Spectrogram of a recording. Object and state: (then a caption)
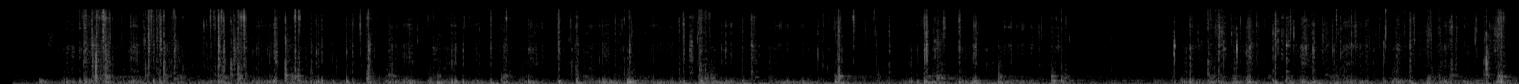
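Bar of soap being carved. A metal utility blade scrapes and carves a solid, palm-sized pink bar of soap held in the hand, shaving off curls and flakes. Dense, crisp scraping and crackling strokes run steadily throughout, with bright sharp edges over a soft low rumble.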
